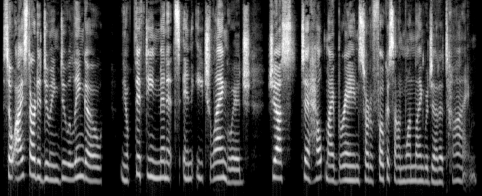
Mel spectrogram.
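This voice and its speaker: An American-born woman hosts an interview, cheering her guest on and winding through long, chatty questions. Her voice sits at an ordinary pitch, recorded dry and close with almost no room sound. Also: fairly even intonation, a little slow, no echo. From United States. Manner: enthusiastic, affirming, long rambling questions. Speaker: interview host. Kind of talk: casual interview conversation.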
